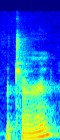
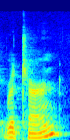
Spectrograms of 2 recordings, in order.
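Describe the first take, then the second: Both takes have the same delivery.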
